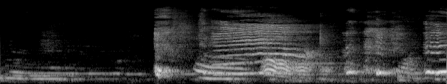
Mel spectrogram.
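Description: Toddler crying, breaking into a loud, high-pitched wail about halfway through.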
